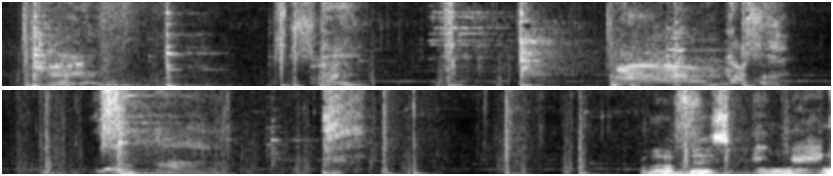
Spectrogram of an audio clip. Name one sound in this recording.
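Fighters grunt and shout as they strike.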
